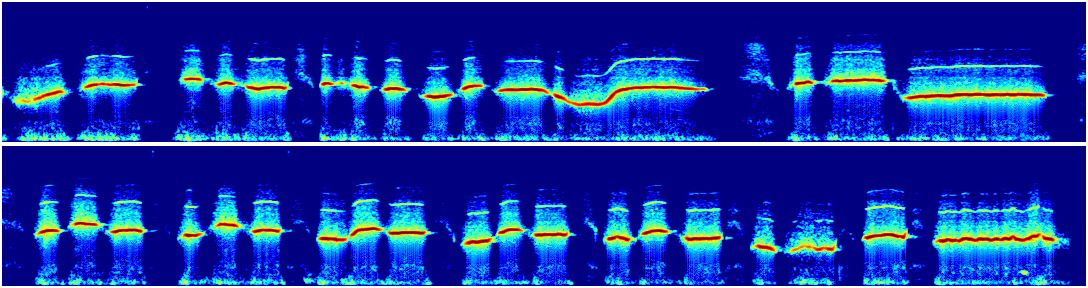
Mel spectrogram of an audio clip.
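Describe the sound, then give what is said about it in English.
A person whistles a tune in clear, pure notes. Short melodic phrases rise and fall in pitch, separated by brief pauses, and there is no talk over it. “as he breezed into Nigel's office whistling”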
